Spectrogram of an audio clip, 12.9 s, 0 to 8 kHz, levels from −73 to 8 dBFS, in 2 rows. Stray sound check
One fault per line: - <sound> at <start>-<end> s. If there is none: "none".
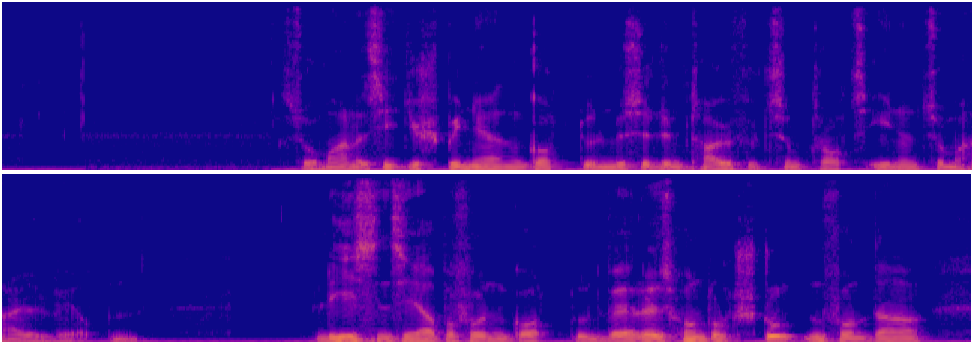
none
